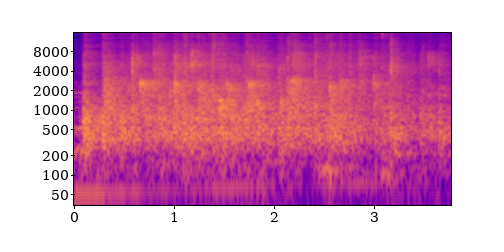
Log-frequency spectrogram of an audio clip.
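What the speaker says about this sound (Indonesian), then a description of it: "Ini Tepuk tangan boleh ini." Students in a university classroom applaud together, a dense, steady patter of many hands that lasts a few seconds at moderate level with no talk over it.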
